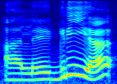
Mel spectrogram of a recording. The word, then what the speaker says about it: alegría: So, alegría, accent on the I.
